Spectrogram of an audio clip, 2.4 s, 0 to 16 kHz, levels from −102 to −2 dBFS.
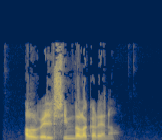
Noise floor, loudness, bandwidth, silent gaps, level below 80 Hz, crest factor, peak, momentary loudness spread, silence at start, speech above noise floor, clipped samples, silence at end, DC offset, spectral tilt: -78 dBFS; -20 LUFS; 11.5 kHz; none; -62 dBFS; 22 dB; -2 dBFS; 10 LU; 0.35 s; 57 dB; under 0.1%; 0.7 s; under 0.1%; -1.5 dB/octave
